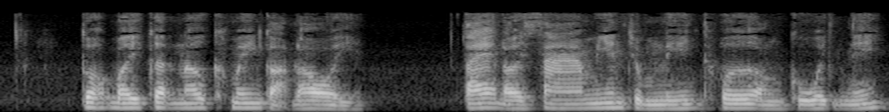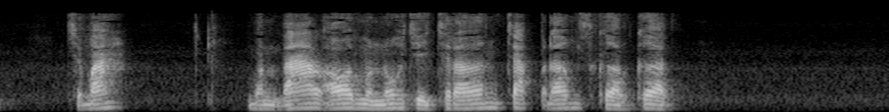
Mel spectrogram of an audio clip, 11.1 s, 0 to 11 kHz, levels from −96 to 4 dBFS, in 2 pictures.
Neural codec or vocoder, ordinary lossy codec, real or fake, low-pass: none; AAC, 48 kbps; real; 7.2 kHz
